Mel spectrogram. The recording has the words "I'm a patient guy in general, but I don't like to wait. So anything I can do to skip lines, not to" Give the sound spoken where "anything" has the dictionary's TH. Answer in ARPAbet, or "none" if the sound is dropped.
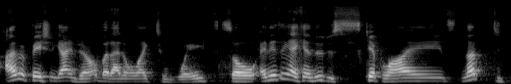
TH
